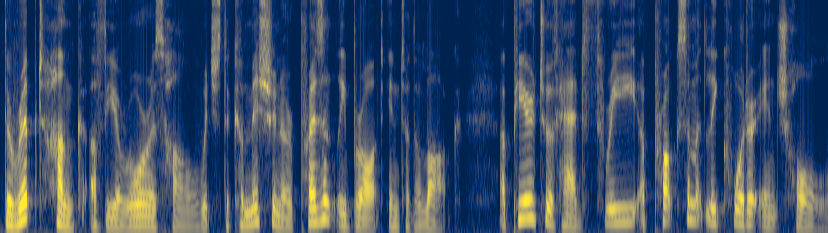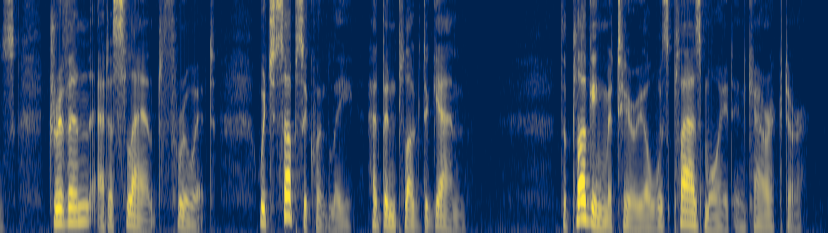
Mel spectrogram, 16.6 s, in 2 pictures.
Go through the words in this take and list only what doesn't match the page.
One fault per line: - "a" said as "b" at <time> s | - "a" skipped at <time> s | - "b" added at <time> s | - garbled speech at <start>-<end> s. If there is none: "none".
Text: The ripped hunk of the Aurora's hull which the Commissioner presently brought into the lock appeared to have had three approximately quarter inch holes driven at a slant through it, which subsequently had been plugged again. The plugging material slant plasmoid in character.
- "slant" said as "was" at 14.8 s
